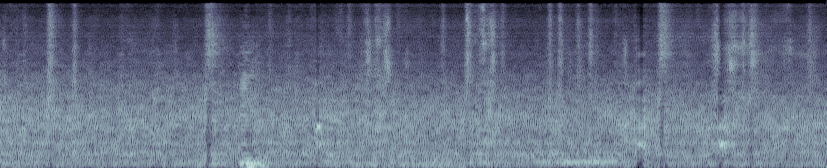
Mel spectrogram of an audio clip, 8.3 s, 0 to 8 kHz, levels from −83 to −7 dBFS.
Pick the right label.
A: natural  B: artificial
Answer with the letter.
B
